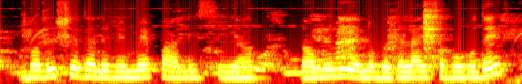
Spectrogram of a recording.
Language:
Kannada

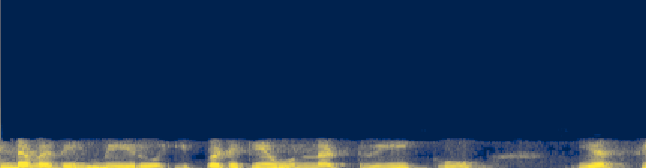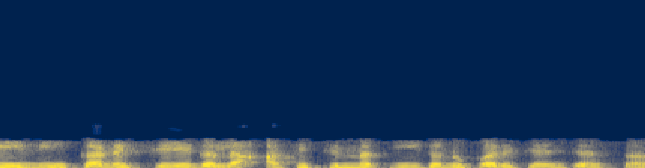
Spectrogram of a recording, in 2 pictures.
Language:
Telugu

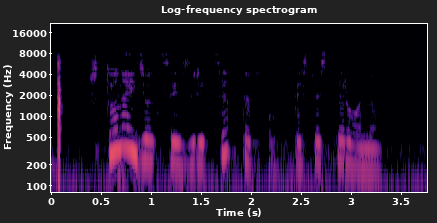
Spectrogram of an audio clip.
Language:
Russian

